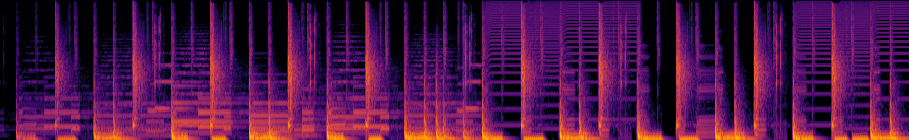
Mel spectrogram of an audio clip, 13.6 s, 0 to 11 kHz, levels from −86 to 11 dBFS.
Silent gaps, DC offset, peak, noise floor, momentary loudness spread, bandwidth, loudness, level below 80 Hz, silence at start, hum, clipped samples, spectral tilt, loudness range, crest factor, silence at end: none; under 0.1%; 0 dBFS; -35 dBFS; 14 LU; 11 kHz; -18 LUFS; -18 dBFS; 0.25 s; none; under 0.1%; -5.5 dB/octave; 2 LU; 16 dB; 0 s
